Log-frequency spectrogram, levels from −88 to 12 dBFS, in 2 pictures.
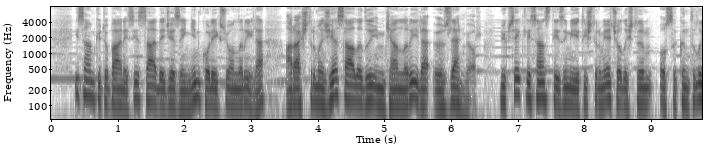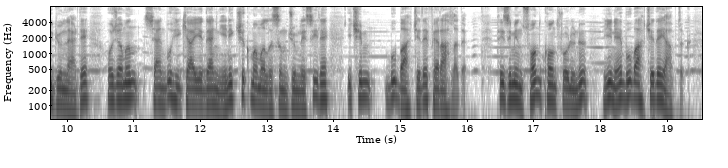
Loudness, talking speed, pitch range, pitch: -21 LUFS, 110 wpm, 105-140 Hz, 120 Hz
